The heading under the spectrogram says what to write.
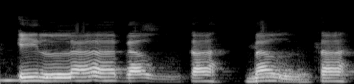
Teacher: Huruf ghain dia suaranya itu mengalir, rokhawah ya.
